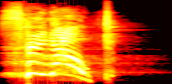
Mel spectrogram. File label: Female Iron Vrykul Attack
